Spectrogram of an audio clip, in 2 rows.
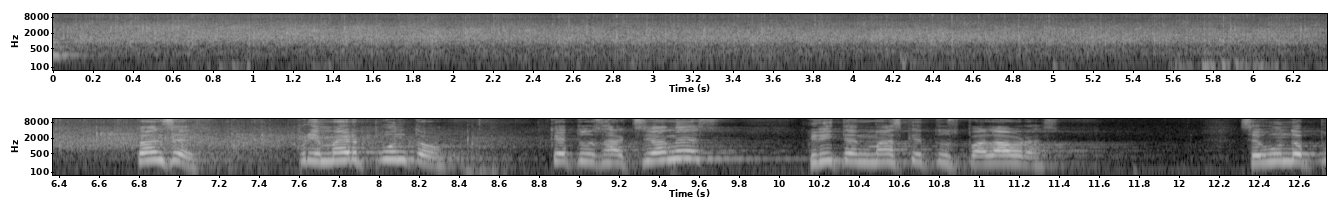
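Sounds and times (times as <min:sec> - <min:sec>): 
audience applause: 0:00.0 - 0:08.6
speech: 0:06.8 - 0:11.5, 0:12.3 - 0:12.7.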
